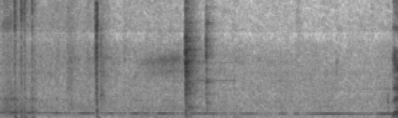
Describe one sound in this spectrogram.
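An oven door creaks open.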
